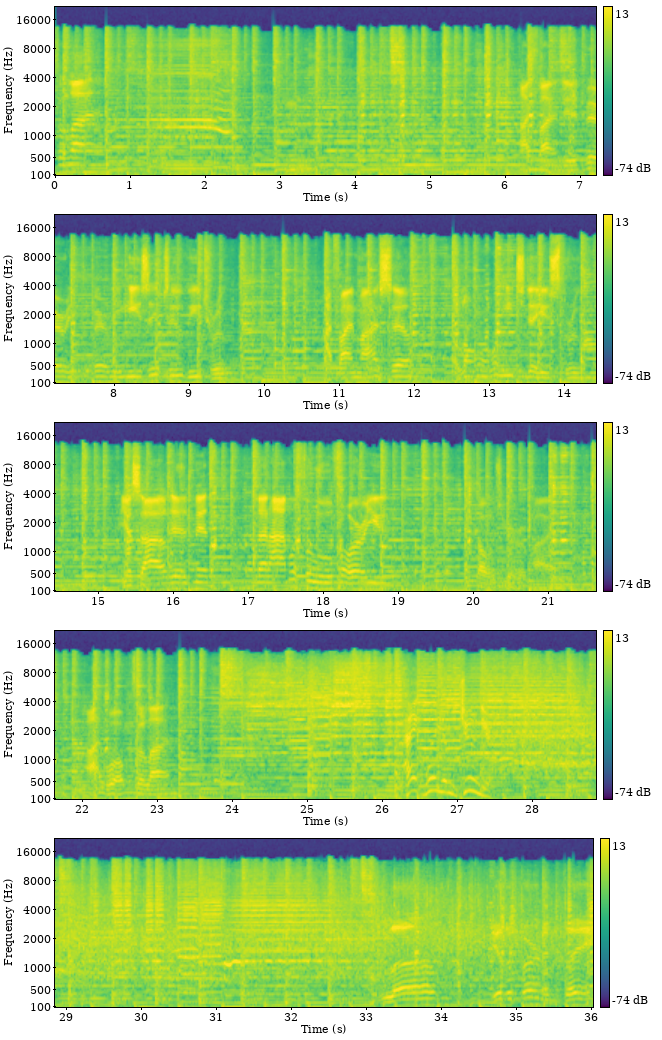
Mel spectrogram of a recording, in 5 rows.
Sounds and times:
Music: 0.0s - 36.0s.

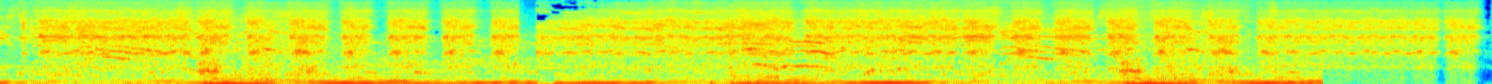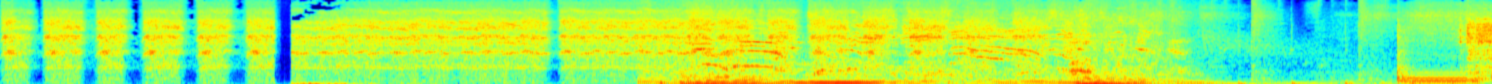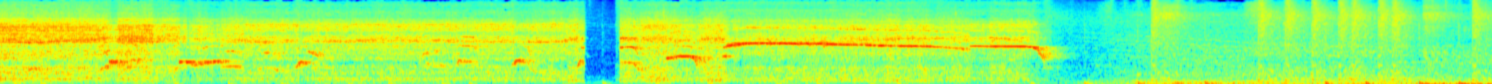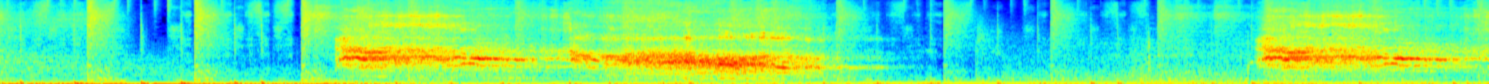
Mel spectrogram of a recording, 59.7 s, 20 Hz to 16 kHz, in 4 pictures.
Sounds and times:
Music: 0.0s - 59.6s.

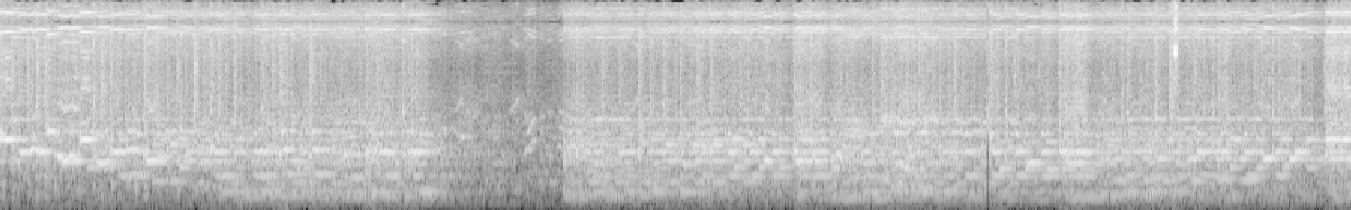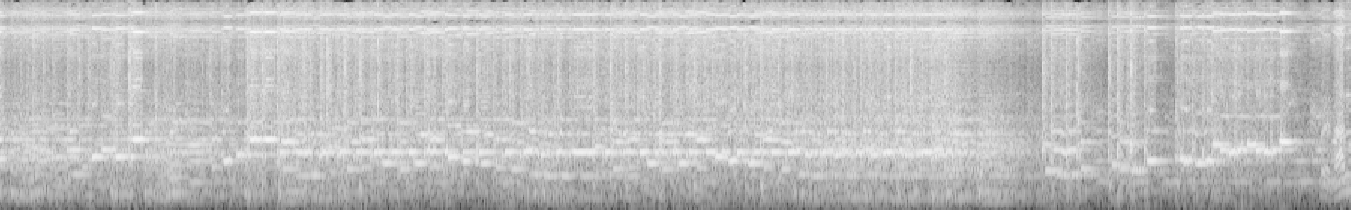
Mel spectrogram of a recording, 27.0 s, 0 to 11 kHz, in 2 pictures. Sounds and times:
Guitar: 5.6s - 27.0s.

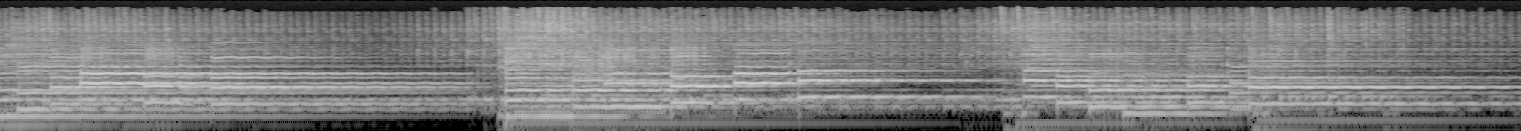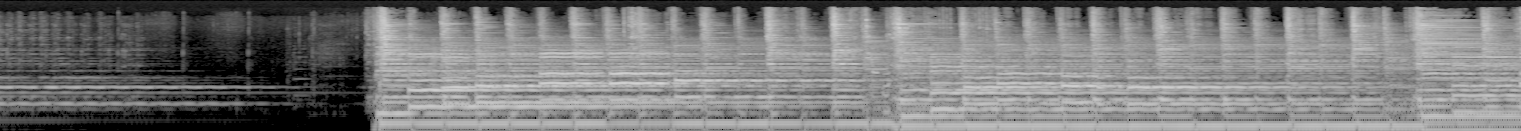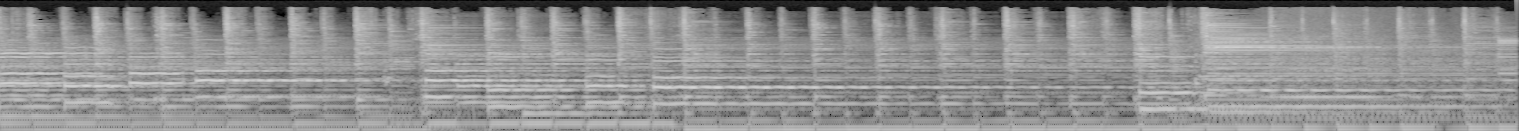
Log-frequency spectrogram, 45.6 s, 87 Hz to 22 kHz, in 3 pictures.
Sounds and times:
Zither: 0.0s - 16.8s, 18.9s - 45.6s.

